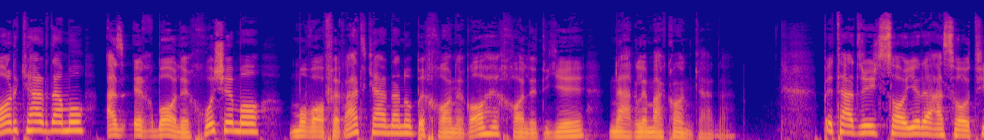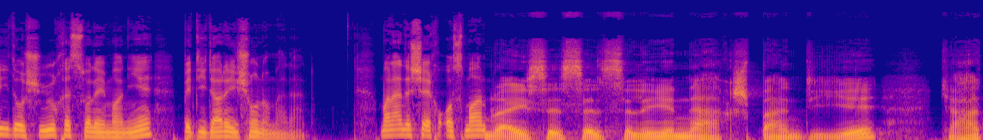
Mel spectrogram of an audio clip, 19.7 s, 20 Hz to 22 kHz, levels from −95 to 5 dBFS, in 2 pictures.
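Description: A speech clip in which the last section, from 14.70 s to the end at 19.68 s, shows a stereo read as mono fault. The interleaved left and right samples are being taken in sequence as one channel, so each frame occupies two sample slots. Playback therefore runs at 0.5× speed and the pitch drops by 12 semitones, a full octave, and a fainter mirrored copy of the content appears in the upper half of the spectrum.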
